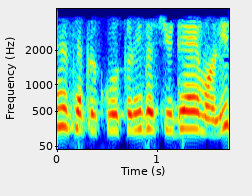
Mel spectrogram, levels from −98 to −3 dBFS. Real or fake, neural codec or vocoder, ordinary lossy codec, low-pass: fake; vocoder, 44.1 kHz, 80 mel bands, Vocos; MP3, 24 kbps; 3.6 kHz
